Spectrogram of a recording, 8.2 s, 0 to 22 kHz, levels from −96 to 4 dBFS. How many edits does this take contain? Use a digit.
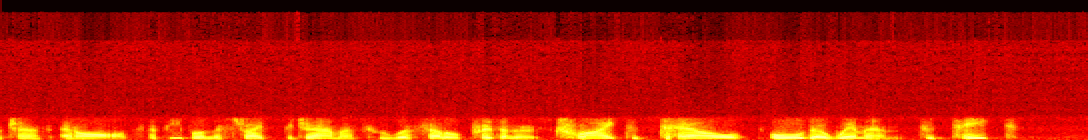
3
